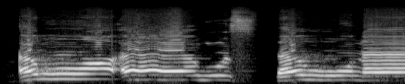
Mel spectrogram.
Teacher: Kemudian nunnya panjang, 2 ketukan.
